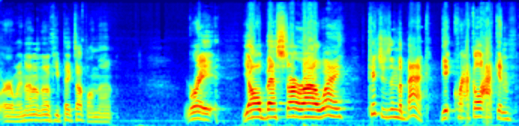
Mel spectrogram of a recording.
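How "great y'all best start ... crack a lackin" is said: gruff Southern shopkeeper, a little louder; Southern accent. Acted. Southern chef grudgingly sets the debt terms, Southern accent. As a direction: grumble it out like a Southern diner owner. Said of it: "a Southern accent".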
